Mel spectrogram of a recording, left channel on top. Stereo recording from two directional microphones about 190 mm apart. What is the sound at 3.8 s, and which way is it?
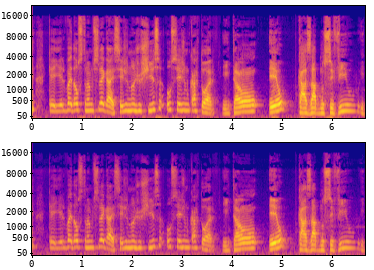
Speech, 20° left (ahead or behind).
